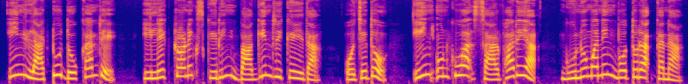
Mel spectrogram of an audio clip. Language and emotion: Santali, fearful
